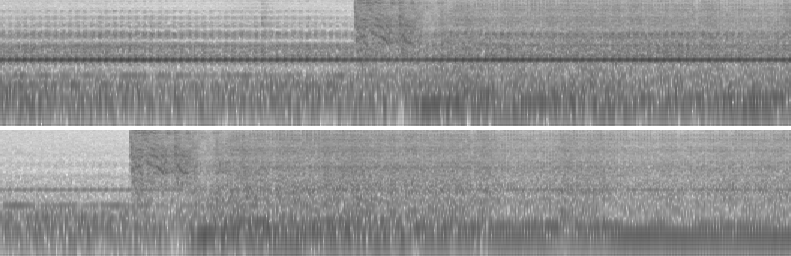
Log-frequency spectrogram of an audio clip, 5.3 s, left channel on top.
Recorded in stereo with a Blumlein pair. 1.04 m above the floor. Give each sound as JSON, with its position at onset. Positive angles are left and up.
{"t": 0.0, "sound": "a fan", "azimuth_deg": 50}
